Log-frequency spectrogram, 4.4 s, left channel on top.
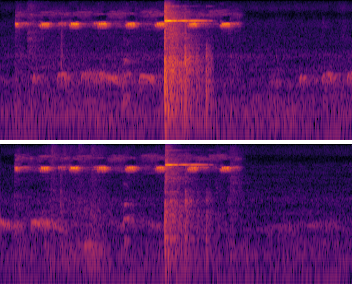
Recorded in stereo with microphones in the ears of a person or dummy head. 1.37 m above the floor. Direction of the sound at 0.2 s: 45° right (ahead or behind).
